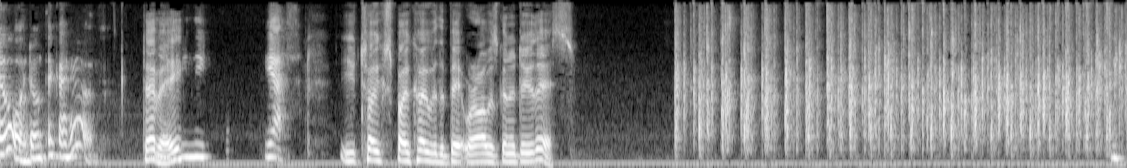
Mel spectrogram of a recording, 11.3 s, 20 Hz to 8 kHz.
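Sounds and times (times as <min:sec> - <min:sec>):
speech: 0:00.2 - 0:05.8
slow feeble hand clapping: 0:06.7 - 0:11.2.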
